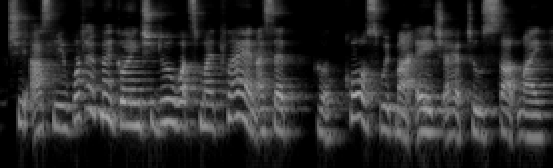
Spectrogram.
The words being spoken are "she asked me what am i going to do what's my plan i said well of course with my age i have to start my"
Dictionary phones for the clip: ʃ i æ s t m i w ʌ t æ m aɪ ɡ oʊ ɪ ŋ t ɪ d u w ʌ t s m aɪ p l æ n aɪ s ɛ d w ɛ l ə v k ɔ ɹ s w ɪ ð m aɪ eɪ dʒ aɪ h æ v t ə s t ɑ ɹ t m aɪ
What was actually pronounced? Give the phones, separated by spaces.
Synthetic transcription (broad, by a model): ʃ i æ s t m i w ʌ t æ m aɪ ɡ oʊ ɪ ŋ t ɪ d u w ʌ t s m aɪ p l æ n aɪ s ɛ d ə v k ɔ ɹ s w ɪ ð m aɪ eɪ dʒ aɪ h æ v t ə s t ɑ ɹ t m aɪ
